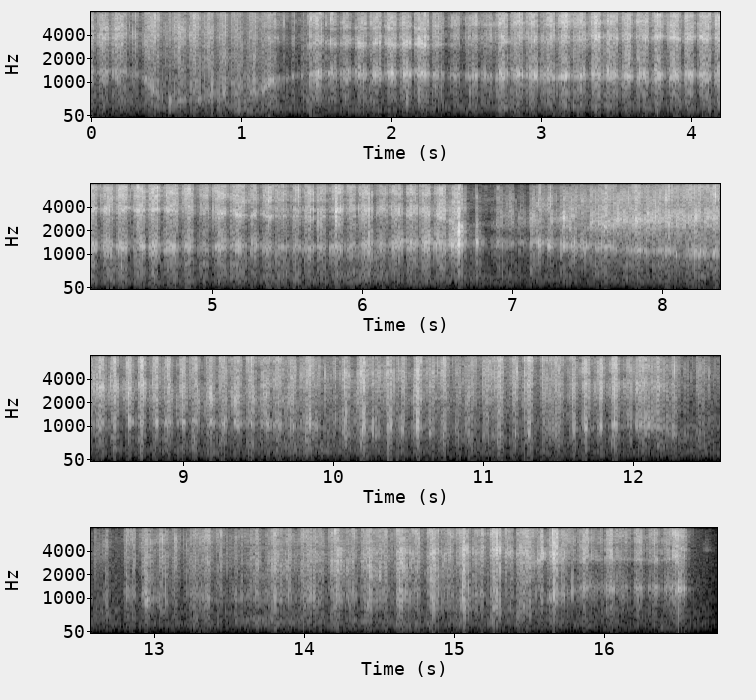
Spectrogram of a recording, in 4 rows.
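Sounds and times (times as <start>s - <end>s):
toothbrush brushing: 0.0s - 16.6s.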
